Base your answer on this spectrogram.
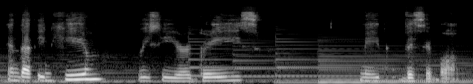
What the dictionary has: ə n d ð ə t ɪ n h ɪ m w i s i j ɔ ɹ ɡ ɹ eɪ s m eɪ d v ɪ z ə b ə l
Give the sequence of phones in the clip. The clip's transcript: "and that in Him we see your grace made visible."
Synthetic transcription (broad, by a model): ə n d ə t ɪ n h ɪ m w i s i j ɔ ɹ ɡ ɹ eɪ s m eɪ d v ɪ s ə b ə l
